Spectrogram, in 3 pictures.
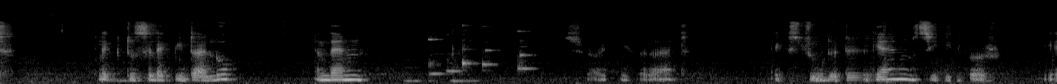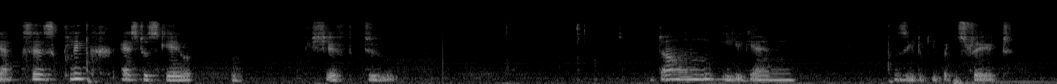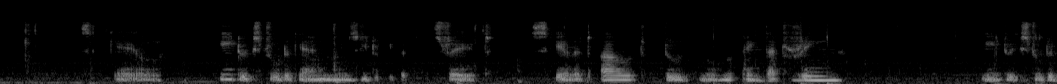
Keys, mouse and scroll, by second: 0.8 alt+click, 4.7 e, 11.6 s, 17.6 e, 23.2 e, 26.5 s, 31.0 e.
